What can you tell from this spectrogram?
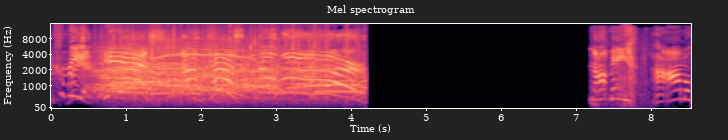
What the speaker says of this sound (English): give a big, bright middle school cheer for Libby!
